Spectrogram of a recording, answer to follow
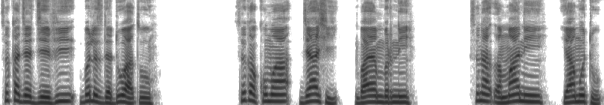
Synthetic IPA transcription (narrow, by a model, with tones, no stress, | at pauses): sʊ˦ka˨d͡ʒɐ˨d͡ʒeː˨ɸiː˦bʊ˦lʊ˨s̬da˨dʊ˦waː˨sʼuː˦ | sʊ˦ka˨kʷʊ˦ma˦d͡ʒaː˦ʃiː˨ | baː˦jɐ˦mbɪ˦rniː˦ | sʊ˦naː˨sʼɐ˨mːaː˦niː˨ | jaː˦mʊ˦tu˨ʔ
